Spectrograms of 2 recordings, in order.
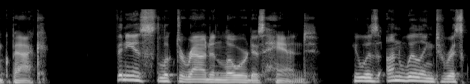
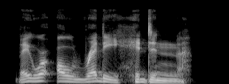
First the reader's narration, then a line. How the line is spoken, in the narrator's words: Phineas snapped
